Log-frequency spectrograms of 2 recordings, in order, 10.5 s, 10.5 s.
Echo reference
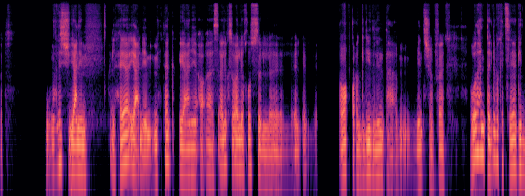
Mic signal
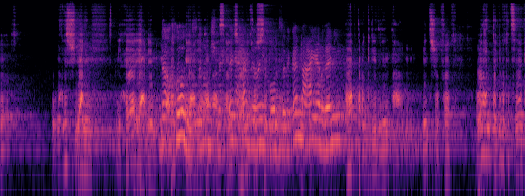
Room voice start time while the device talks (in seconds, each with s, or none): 3.2 s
